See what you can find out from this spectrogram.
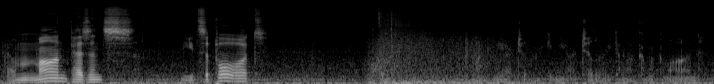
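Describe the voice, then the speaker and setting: A man with a hoarse, failing voice giving playful, excited casual commentary on a game, with mock-military banter. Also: low voice, a little slow. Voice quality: hoarse, strained voice. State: losing his voice. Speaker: gaming video creator. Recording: noisy, game gunfire and engines behind. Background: tank game gunfire and engine noise.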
